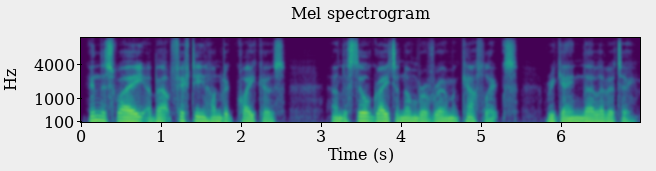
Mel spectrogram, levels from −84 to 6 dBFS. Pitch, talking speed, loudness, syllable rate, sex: 130 Hz, 155 wpm, -16 LUFS, 5.4 syllables/s, male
